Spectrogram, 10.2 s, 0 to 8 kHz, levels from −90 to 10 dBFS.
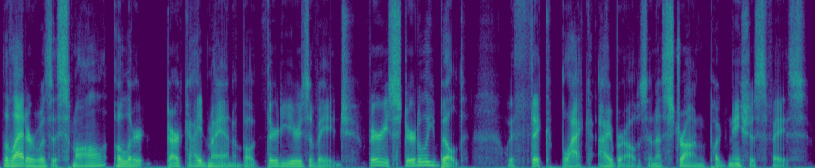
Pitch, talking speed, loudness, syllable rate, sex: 120 Hz, 155 wpm, -23 LUFS, 4.2 syllables/s, male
